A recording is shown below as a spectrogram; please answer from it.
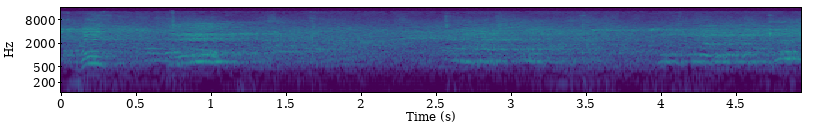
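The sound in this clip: A basketball bounces repeatedly as a player dribbles it up the court during a Patriots high school game against Mountain Home, the thuds rising above a commentator's voice and crowd noise.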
